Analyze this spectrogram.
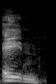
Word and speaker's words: Ayton: And just like that, I don't know how you pronounce his name for the Blazers. Is it Ayton? Yeah, Ayton.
